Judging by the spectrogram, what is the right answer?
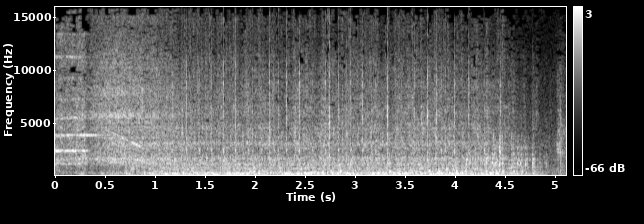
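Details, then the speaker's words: Kazuma Mammoth 800 side-by-side that sat outside about 5 years: busy, even clatter at a steady fast idle with no misses; it runs pretty good once warmed up. "thing runs pretty good once it warms up."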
